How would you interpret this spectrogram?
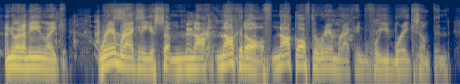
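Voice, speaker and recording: A man's voice: mid-range voice, fast, fairly bright tone. A man with a lingering cough, co-hosting a podcast in casual chat and rambling through childhood stories. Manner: chatty storyteller, rambling restarts. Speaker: podcast co-host.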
